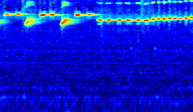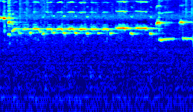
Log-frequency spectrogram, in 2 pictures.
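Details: Canary of the Russian type from Kuwait delivering a rapid rhythmic chopping trill, then a long sustained high whistled roll that steps down in pitch twice, ending on a lower rolled note.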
